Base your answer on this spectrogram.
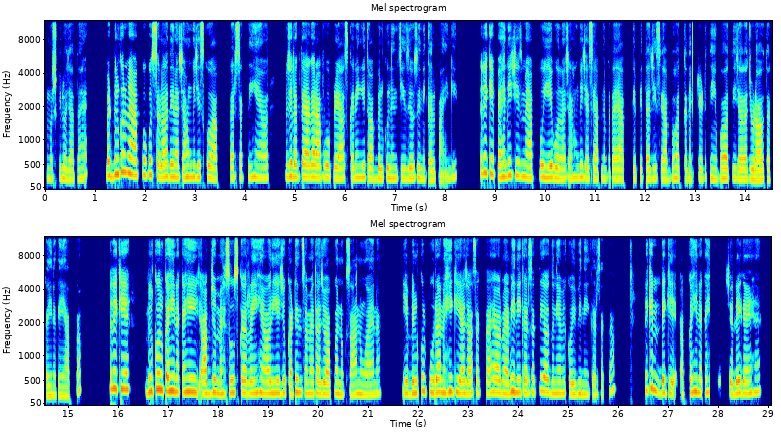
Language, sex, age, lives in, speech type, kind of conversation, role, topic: Hindi, female, 20-24, India, conversation, advice, advisor, मैं लगातार विचारों की उलझन से निजात पाकर अपना ध्यान कैसे वापस ला सकता/सकती हूँ?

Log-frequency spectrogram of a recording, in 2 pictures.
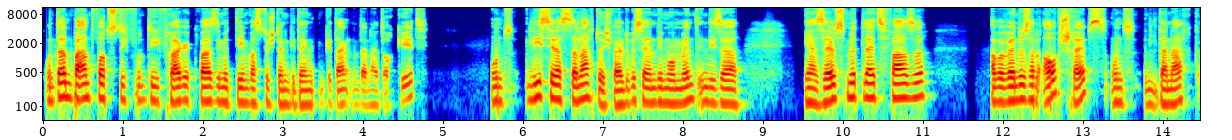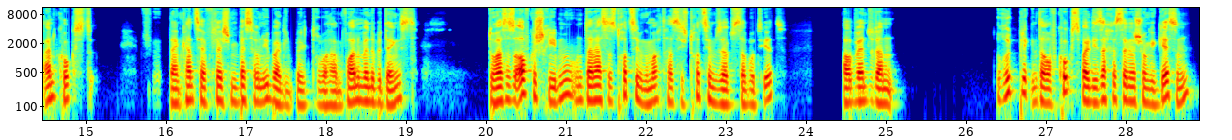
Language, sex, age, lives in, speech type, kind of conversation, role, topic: German, male, 25-29, Germany, conversation, advice, advisor, Wie kann ich Muster der Selbstsabotage bei mir erkennen und verändern?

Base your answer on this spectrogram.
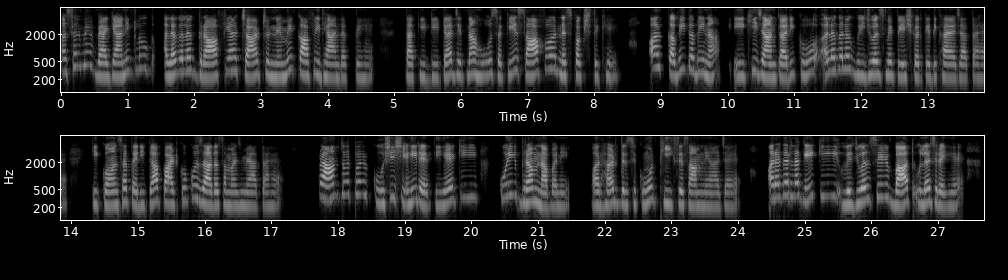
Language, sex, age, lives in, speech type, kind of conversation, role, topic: Hindi, female, 20-24, India, read, expert-assistant, expert, वैज्ञानिक डेटा को आम भाषा में समझाना कितना आसान है?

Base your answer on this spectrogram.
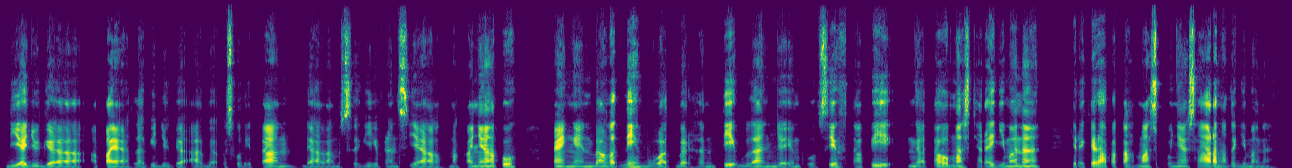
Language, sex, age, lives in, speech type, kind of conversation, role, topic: Indonesian, male, 20-24, Indonesia, conversation, advice, user, Bagaimana caranya agar saya bisa rutin menabung meski kebiasaan belanja impulsif sering menghalangi?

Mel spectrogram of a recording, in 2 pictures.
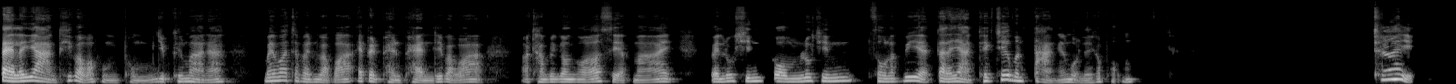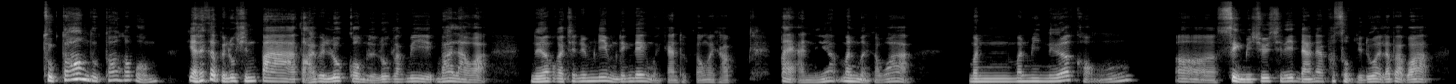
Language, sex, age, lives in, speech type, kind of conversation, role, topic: Thai, male, 45-49, Thailand, conversation, podcast, guest, อาหารสตรีทฟู้ดจานโปรดของคุณผูกพันกับความทรงจำแบบไหนบ้าง?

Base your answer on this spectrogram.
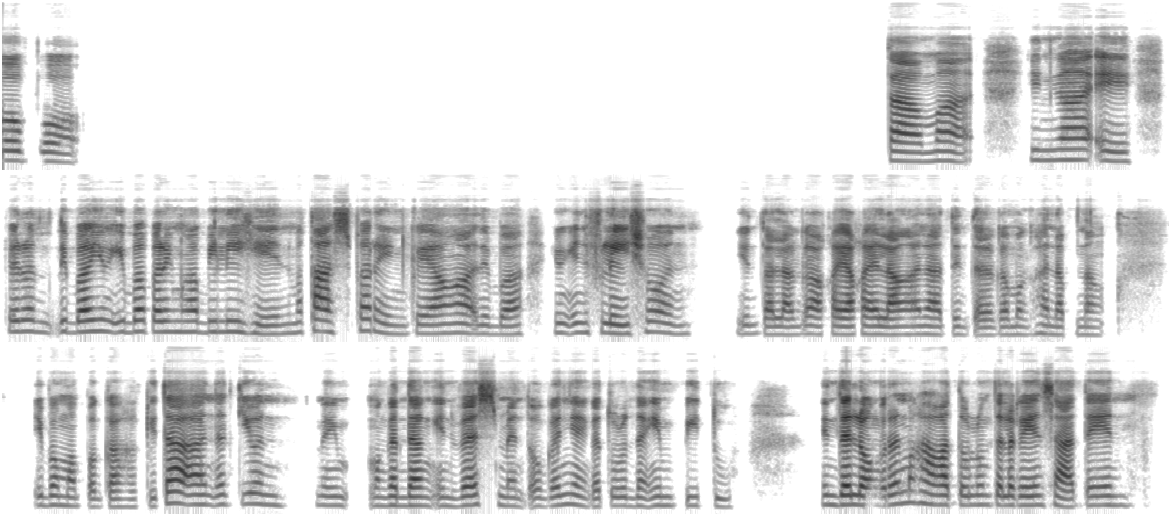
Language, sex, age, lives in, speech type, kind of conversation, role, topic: Filipino, female, 25-29, Philippines, conversation, unstructured, none, Paano mo ginagamit ang pera para makamit ang mga pangarap mo?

